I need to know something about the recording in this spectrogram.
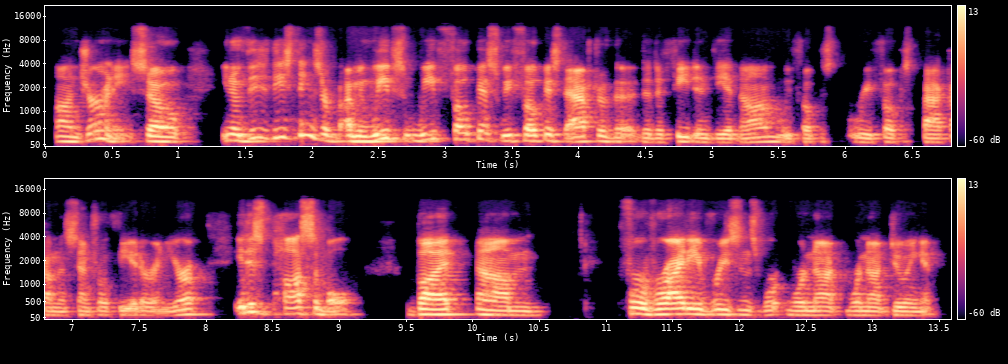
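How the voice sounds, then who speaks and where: A man with an American accent discussing policy informally as an interview guest, in a discursive, halting way, often qualifying and rephrasing himself. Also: mid-range voice.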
